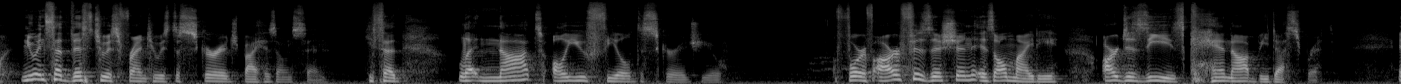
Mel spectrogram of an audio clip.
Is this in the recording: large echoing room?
yes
